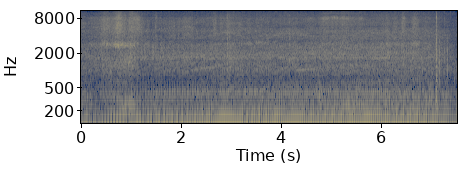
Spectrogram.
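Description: A Honda NT1100 DCT motorcycle is ridden at a steady pace, with a smooth, continuous engine drone and a slight rise and fall in pitch, heard close with some road and wind noise.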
